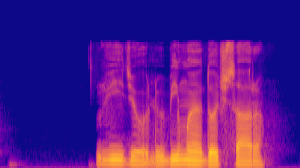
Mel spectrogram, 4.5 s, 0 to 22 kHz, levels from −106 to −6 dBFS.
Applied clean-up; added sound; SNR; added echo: none; none; none; none.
